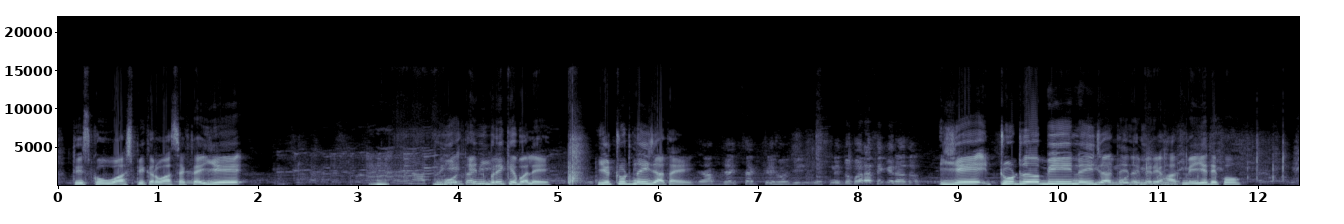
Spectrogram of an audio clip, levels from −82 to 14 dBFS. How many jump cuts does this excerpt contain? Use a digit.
2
